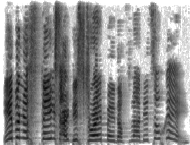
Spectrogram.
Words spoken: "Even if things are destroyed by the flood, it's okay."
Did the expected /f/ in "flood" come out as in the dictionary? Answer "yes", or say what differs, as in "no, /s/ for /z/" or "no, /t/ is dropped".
yes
